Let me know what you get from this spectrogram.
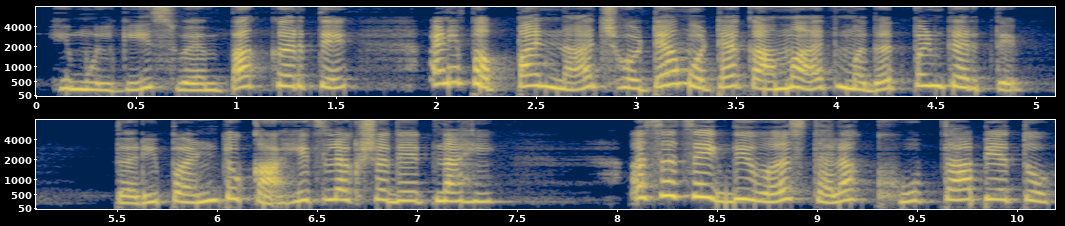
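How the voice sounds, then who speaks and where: A female storyteller with a very high voice narrates a scripted children's tale. Her delivery is that of an animated moral story reader. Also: normal speed.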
